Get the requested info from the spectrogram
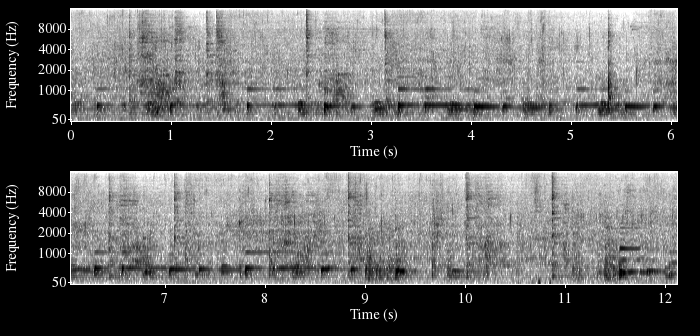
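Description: Flat metal spatula stirring and scraping a tomato, green-chilli and onion-paste masala frying in mustard oil in a steel kadai, with a steady sizzle and irregular clinks and scrapes of metal on the pan. The tomatoes are cooking down into the masala.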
